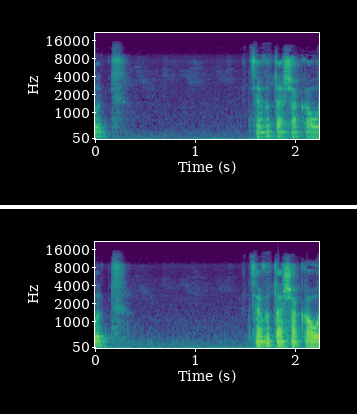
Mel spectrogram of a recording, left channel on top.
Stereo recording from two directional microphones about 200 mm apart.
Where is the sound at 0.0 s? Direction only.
35° right (ahead or behind).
